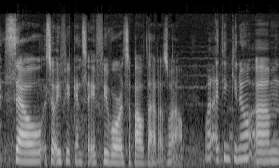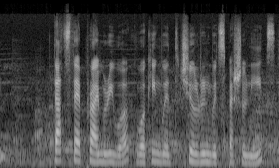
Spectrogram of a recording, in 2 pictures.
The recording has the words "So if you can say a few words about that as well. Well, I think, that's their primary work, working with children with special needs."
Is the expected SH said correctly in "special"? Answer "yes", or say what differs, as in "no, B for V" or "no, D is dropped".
yes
